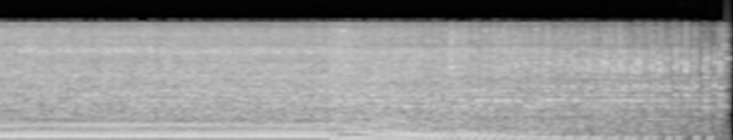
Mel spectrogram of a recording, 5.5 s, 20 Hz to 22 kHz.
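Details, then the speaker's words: Cub Cadet XT1 46-inch riding mower, voltage-drop test between battery positive and starter: a laboured, slow churning crank at about four beats a second before it catches; about 2 V drop in the starter cable, with connections crusty, to be tightened or replaced. "Yeah, if you seen that, I had about two volts. Two volt voltage drop. That's not good."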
